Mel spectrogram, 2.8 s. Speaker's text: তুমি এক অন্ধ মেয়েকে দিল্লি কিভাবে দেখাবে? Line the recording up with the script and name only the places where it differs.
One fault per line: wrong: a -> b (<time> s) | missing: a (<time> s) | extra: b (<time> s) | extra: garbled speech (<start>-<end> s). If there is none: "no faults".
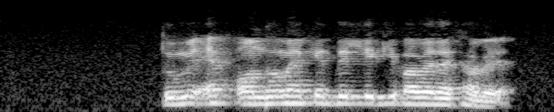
no faults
